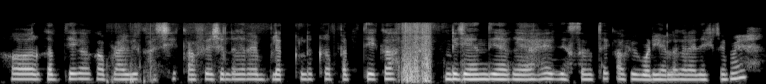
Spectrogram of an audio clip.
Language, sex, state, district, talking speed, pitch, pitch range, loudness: Hindi, female, Uttar Pradesh, Etah, 195 wpm, 235 Hz, 230-245 Hz, -18 LUFS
